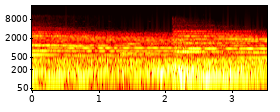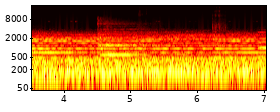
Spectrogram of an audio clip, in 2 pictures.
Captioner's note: mountain wind blows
